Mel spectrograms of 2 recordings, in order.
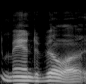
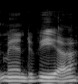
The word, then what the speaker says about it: mandevilla: But first of all, it is pronounced mandevilla. It's not mandevilla. – Mandevilla. – And the reason is because it was named after Henry Mandeville, and he was a British gardener.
